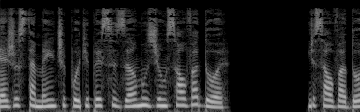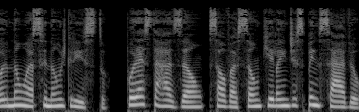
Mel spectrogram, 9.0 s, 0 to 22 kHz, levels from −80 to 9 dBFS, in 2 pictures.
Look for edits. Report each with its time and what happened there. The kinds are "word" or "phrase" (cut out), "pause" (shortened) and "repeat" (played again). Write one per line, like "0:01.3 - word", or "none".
0:01.0 - word
0:03.9 - word
0:04.9 - word
0:05.3 - word
0:05.9 - pause
0:07.1 - phrase
0:08.0 - word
